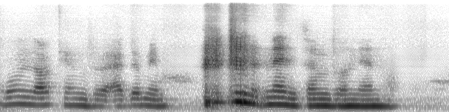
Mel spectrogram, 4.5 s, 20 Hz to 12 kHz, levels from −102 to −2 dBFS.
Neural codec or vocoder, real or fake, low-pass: codec, 24 kHz, 0.5 kbps, DualCodec; fake; 10.8 kHz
